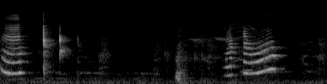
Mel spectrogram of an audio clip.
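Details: Rose-ringed parakeet, playing and feeding, gives a loud harmonic screech, a few soft clicks and chatters, then a long wavering squawk near the end.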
